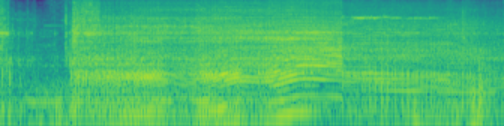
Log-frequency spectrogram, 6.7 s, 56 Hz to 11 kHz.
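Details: Kawasaki KS II-50 two-stroke, after carburetor service and tank cleaning, with oil mixed into the fuel because the automatic oil pump is in doubt; crisp rasp climbs and falls smoothly with no bogging, previously bogged on acceleration.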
